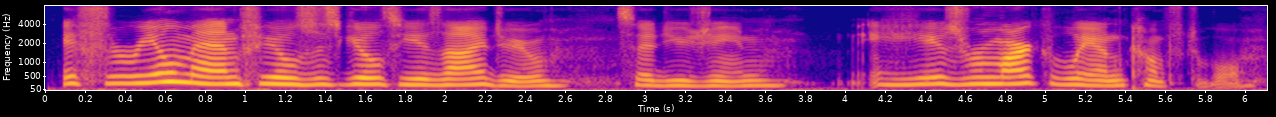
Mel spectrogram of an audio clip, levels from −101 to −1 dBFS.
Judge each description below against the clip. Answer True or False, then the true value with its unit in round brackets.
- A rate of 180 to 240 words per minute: False (155 wpm)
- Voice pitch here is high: True (210 Hz)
